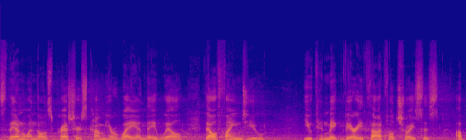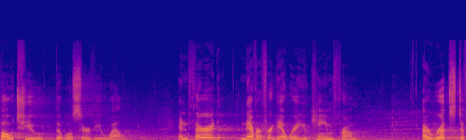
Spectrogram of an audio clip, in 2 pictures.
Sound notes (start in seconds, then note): none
